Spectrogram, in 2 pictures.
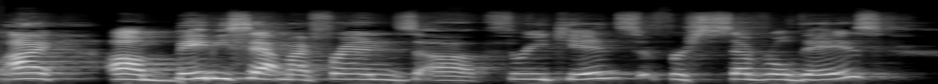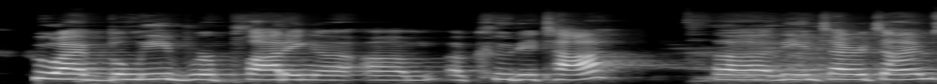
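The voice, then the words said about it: Slightly congested voice. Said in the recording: “I've got a little bit of a cold.”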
